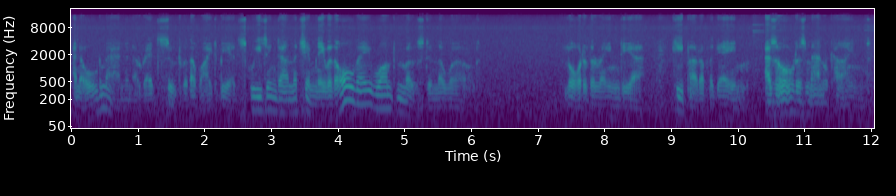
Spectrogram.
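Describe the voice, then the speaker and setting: An actor playing an ancient, solemn and menacing midwinter shaman spirit in a radio play, speaking in incantatory, breathy half-whispers with dramatic pauses. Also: a bass voice, lively intonation. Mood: commanding, mysterious. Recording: hissy 1970s radio recording.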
